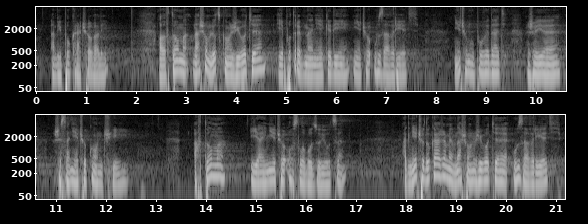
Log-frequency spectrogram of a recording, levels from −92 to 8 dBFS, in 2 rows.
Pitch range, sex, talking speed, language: 105-125 Hz, male, 100 wpm, Slovak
